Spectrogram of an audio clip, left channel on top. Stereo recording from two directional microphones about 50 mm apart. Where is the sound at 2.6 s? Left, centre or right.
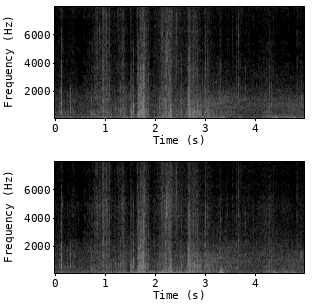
Left.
